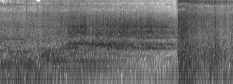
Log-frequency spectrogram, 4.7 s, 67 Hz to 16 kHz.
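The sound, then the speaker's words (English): Lance Macklin's Austin Healey race car brakes hard with a long, loud tire skid and engine roar, swerving into the path of a Mercedes doing 150 miles an hour, ending in an abrupt, harsh crash-like burst of noise near the end. “Macklin hits his brakes, but can't slow down in time. He has to swerve into the path of a Mercedes bearing down on him at 150 miles an hour.”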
